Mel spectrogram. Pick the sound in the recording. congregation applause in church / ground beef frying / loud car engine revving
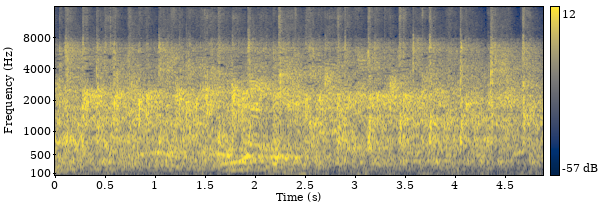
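congregation applause in church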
